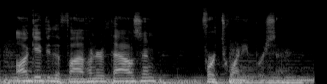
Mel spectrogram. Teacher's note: stresses 2 different numbers, but notice how much lower he goes on 20% than he does on 500,000.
